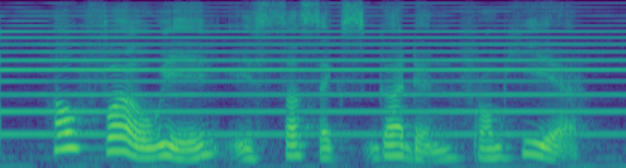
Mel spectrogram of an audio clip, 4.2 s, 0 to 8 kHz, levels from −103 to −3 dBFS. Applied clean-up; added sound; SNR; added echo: none; Bowed string instrument; 5 dB; none.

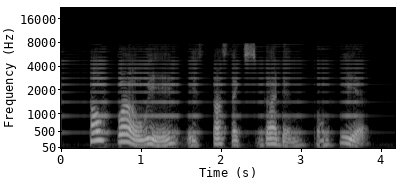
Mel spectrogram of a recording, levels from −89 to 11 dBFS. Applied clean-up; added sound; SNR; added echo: neural mask model RNNoise.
